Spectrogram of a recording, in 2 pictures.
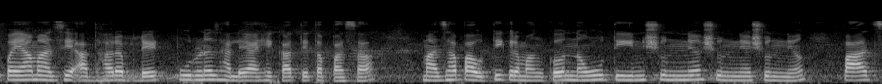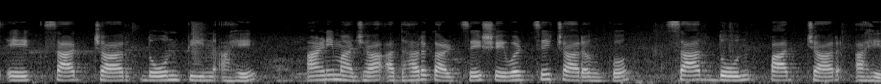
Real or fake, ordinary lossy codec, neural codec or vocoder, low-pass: real; none; none; none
